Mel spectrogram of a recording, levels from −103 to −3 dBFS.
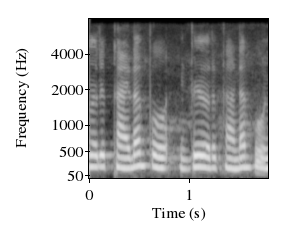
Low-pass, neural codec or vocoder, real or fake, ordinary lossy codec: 7.2 kHz; codec, 16 kHz, 2 kbps, X-Codec, HuBERT features, trained on general audio; fake; none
